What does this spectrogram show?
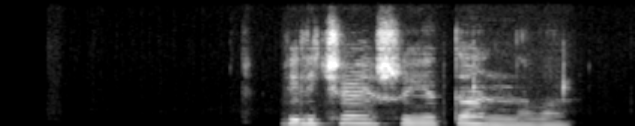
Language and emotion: Russian, neutral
